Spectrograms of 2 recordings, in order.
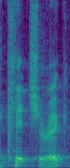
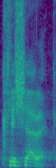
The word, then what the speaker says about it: Klitscheric: And I know Eurovision fans are going to pronounce it wrong. They're going to say Klitscheric. So, can we just get the pronunciation right now? You say it like Clicheric and Max.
